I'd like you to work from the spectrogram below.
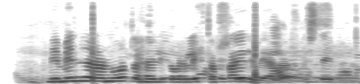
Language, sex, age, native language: Icelandic, female, 14, Icelandic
